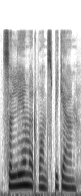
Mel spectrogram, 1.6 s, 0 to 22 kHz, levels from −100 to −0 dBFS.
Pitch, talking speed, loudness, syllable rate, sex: 195 Hz, 150 wpm, -14 LUFS, 4.1 syllables/s, female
